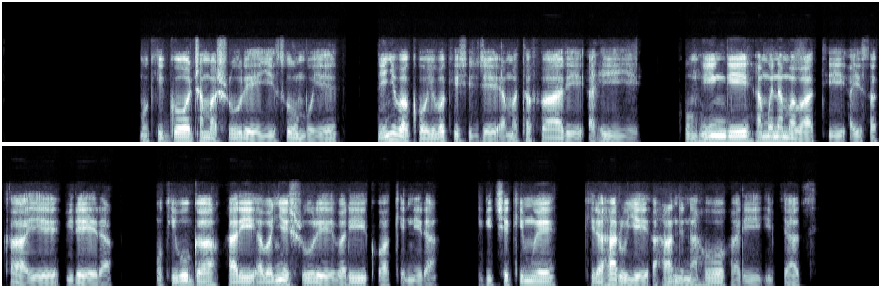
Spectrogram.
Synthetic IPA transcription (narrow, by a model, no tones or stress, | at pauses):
mukʰiɡo̞t͡ʃamaʃuːɾe̞jiːsuːmbuje̞ | niɲuβakʰo̞juːβakʰiʃid͡ʒe̞amatafaːɾiʔaɦije | kuːŋ̥hiːŋɡiɦamŋe̞namaβaːtʰiajisakʰaje̞βiɾe̞ːɾa | mukʰiβuɡahaɾiaβaɲe̞ːʃuːɾe̞βaɾikʰohakʰiniɾa | iɡit͡ʃe̞kʰimŋe̞ | kʰiɾaɦaɾuje̞ʔahaːndinaɦo̞haɾiḭvjaːt͡si̥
